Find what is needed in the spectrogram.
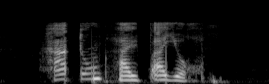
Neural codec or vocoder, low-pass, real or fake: none; 7.2 kHz; real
